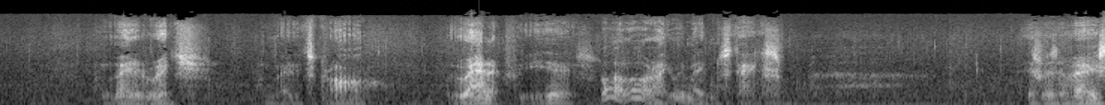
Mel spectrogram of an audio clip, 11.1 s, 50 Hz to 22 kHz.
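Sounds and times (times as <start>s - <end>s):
old man's gravelly voice: 1.0s - 3.9s, 4.5s - 7.8s, 10.2s - 11.0s.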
